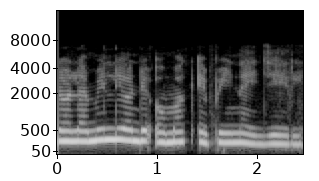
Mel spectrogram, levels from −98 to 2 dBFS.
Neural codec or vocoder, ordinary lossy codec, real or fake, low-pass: none; none; real; 7.2 kHz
